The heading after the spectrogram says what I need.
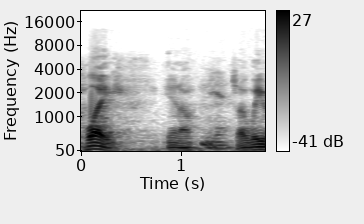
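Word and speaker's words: Huế: unless you were there like Hue E spells way, you know.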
